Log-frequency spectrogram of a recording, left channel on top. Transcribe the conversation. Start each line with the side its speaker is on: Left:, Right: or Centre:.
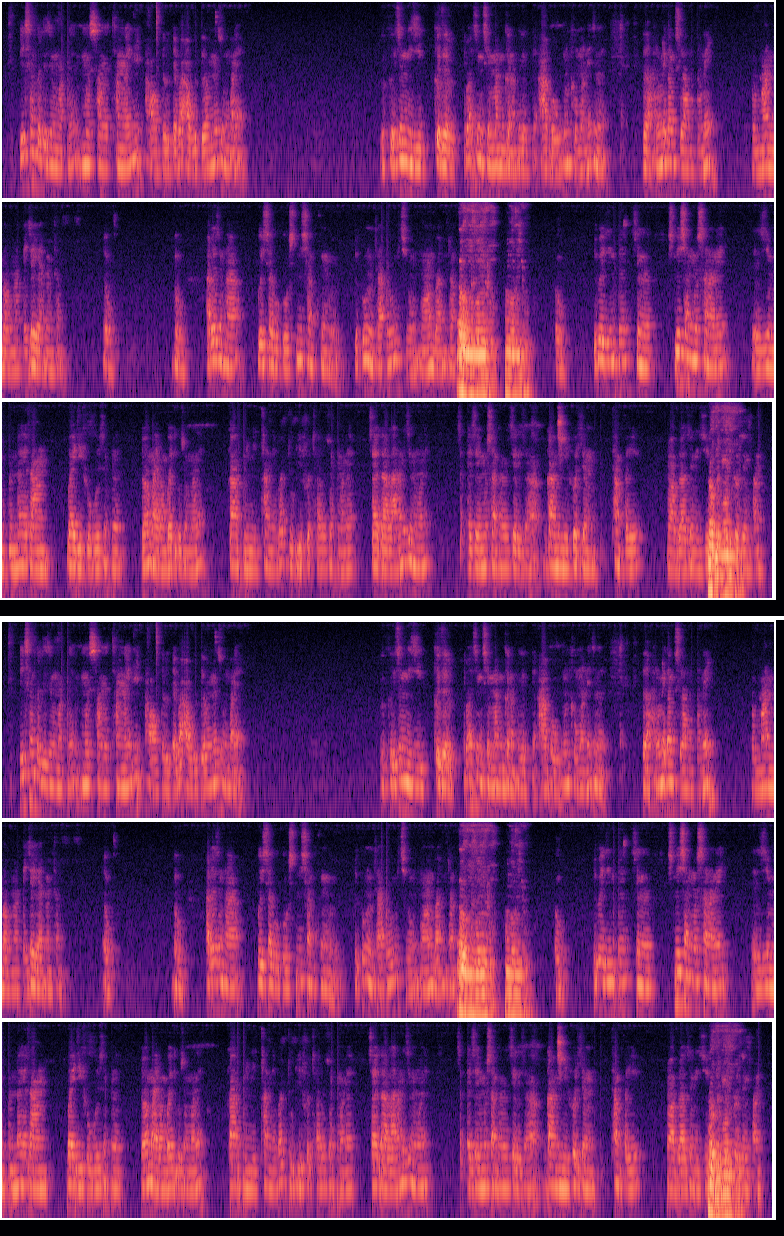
Right: बे सानखालि जों माने मोसानो थांनायनि आवगोल एबा आवगोल जों माने गो जोंनि जि गोदोर बा जोंसे मान गोनां जायो आबौमोनखौ माने जोङो आर'नाइ गांसे लानानै मान बावनाय जायो आरो नोंथां औ औ आरो जोंहा बैसागुखौ स्नि सान खुङो बेखौ नोंथाङाबो मिथिगौ नङा होमबा नोंथां
Left: औ नंगौ नोंथां नंगौ नोंथां
Right: औ बेबायदिनो जोङो स्नि सान मोसानानै जि मोननाय रां बायदिखौबो जोङो एबा माइरं बायदिखौ जों माने गामिनि थान एबा दुब्लि फोथाराव जों माने जायगा लानानै जोङो माने जाय जाय मोसानो थाङो जेरै जोंहा गामिनिफोरजों थांफायो नङाब्ला जोंनि जि
Left: नंगौ
Right: लोगोफोरजों
Left: नोंथां
Right: थां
